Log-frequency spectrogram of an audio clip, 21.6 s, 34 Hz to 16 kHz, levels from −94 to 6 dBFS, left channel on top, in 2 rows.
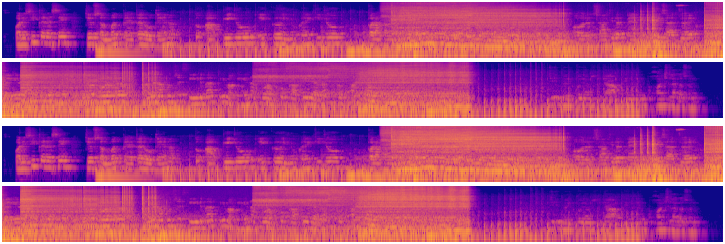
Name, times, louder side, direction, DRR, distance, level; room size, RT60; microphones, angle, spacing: voice 1, 0.2-1.0 1.2-2.6 2.9-5.1 5.5-8.1 8.5-10.4 10.7-17.2, equal, ahead, 1 dB, 2.0 m, -37 dB
sound 1, 1.4-3.3 4.1-7.2 8.1-11.2 12.1-15.2 16.1-17.5, equal, 55° left, 2.6 m, -37 dB
Motorcycle / Idling, 2.5-20.4, left 1 dB, 30° left, 1.0 m, -41 dB
sound 2, 5.7-17.8, right 5 dB, 30° right, 0.5 m, -26 dB
voice 2, 18.9-21.2, equal, 80° left, -1 dB, 6.6 m, -43 dB
9.8 x 9.4 x 3.2 m, 0.31 s
head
